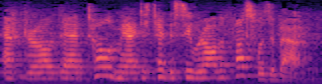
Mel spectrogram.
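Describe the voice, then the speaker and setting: An actress playing a proud, skeptical young American frontier woman in a TV western, crisp and formal. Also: medium pitch, animated, fast, close to an everyday voice. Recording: dull old soundtrack with music.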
